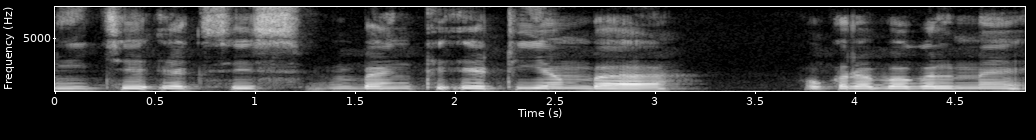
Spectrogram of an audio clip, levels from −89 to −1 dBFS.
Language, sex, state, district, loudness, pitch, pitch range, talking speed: Bhojpuri, male, Bihar, Muzaffarpur, -18 LUFS, 155 Hz, 150-160 Hz, 110 wpm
